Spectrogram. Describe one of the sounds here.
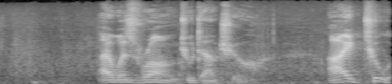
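An elderly man speaks calmly in a deep voice.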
